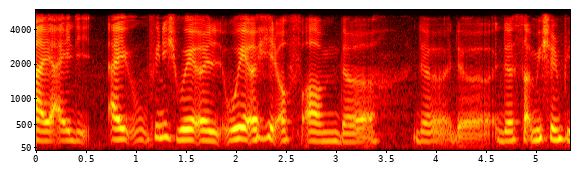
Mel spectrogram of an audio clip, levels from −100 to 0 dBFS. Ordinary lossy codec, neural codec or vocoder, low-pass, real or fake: none; none; 5.4 kHz; real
